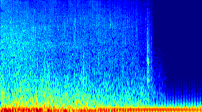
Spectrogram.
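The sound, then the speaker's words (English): A loud explosion at night as the remains of a shack burst into flames shooting high into the sky, a deep, heavy boom that rolls into a sustained low rumble, its crackling upper edge dropping away and leaving only the muffled roar at the end. “I asked, but the answer came from outside, as now there actually was an explosion.”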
